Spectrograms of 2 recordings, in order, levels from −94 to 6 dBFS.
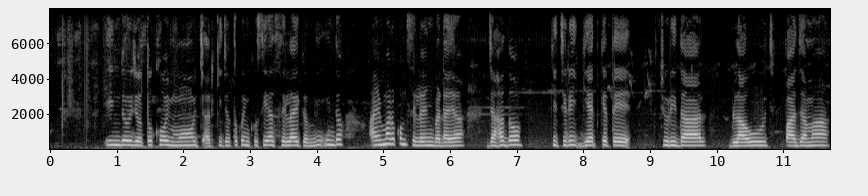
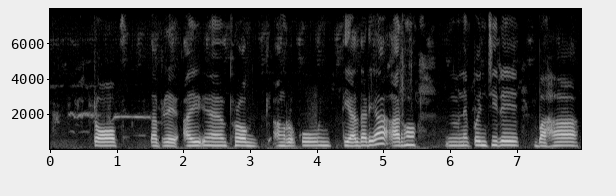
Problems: none marked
